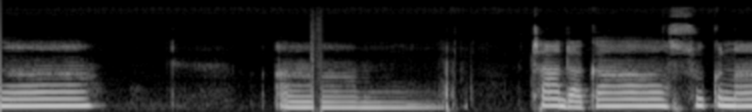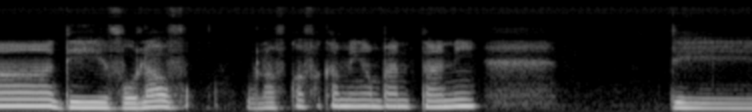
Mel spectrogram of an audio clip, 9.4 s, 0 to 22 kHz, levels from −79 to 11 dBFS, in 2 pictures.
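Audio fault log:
1.94–2.00 s, intermittent contact: the speech cuts out for 50 ms, crackling at both edges with faint hiss in the gap, as a loose connection briefly opens.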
